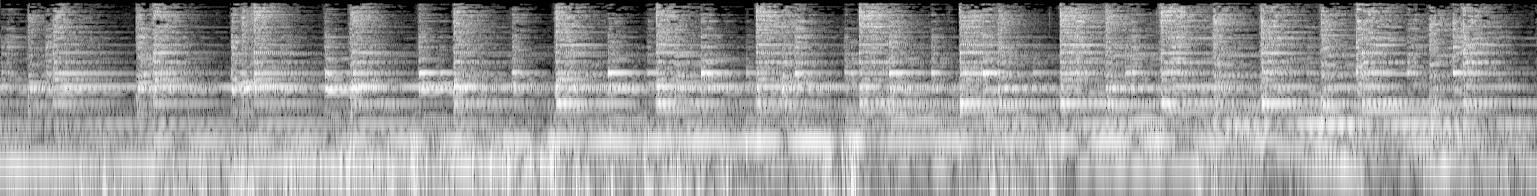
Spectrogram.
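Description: Church bells ring out across the city of Pontevedra after white smoke rises in Rome for a new pope, many loud overlapping strikes pealing continuously in a bright, resonant clangour.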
